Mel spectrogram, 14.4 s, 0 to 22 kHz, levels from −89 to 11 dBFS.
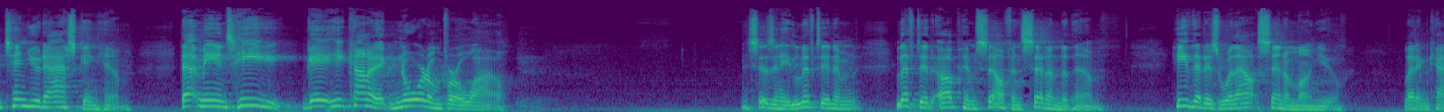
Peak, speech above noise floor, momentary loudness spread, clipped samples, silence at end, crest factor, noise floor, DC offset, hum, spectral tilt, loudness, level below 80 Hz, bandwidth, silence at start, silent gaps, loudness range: -6 dBFS; 35 dB; 12 LU; under 0.1%; 0 s; 16 dB; -56 dBFS; under 0.1%; 60 Hz at -50 dBFS; -4.5 dB/octave; -21 LUFS; -48 dBFS; 16.5 kHz; 0 s; none; 6 LU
